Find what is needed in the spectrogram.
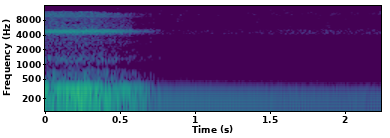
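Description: Faint studio room tone that dies away within the first second, then near silence with only a very faint steady hum.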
